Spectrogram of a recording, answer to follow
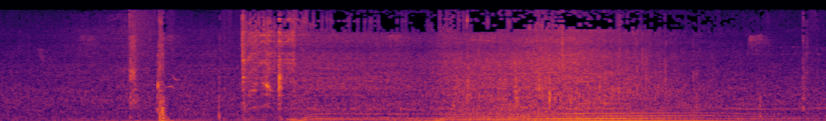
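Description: A car door shuts with a single thud about two seconds in. The car's engine then starts, revs up and the car pulls away, its sound swelling to a peak and then fading.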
